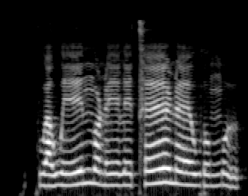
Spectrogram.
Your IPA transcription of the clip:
kʷ a w eː n̪ ɔ ɳ eː l e tʰ ɛː ɳ ɛː w ɾ o ŋʷ ɯ

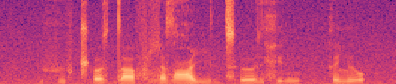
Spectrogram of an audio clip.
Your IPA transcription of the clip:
f y f t͡ʃʼ œ z d aː f ɮ a z ʕ iː d t͡sʼ øː z xʲ ø ŋ | k ɛ lʲ o

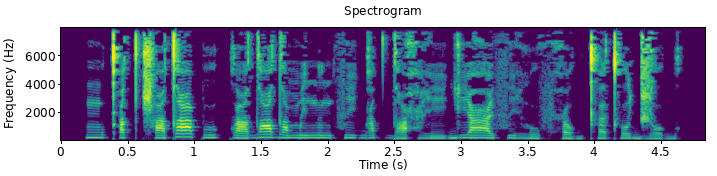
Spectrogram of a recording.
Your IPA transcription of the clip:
m o kʼ u tˤ ʈ͡ʂʰ ɐ tˤ i e̯ p u k o dˤ i e̯ dˤ o m i n u n f i ɡ u tˤ dˤ ɐ ħ ɦ i ɡ i ʕ i f i ɦ u f ħ o ɡ kʰ ɐ tʰ o d͡ʑ o ɡ

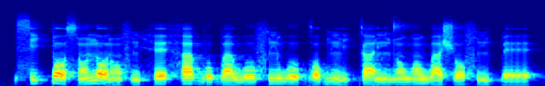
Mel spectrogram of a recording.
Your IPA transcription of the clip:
s i˦ k͡p ɔ˦˨ s ɔ̃˨˦ n ɔ˦˨ ɾ ɔ̃˨ f ĩ˨ h ɛ˧ h a˦ b o˦ b a˧ w o˦ f ĩ˦ w o˦˨ ɡ ɔ˨˦ b ĩ˦˨ ɾ i˨ k a˧ ɾ ĩ˧ d ɔ̃˦ w ɔ̃˦ w a˧ ʃ ɔ˧ f ĩ˧ k͡p ɛ˨

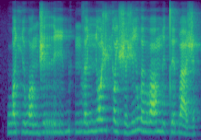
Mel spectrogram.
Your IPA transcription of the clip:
w ɒ ç ʉ w ɔ n d͡ʒ i r i b | n z ə ɲ ɔ ʒ ç ɔ j ʒ ə ʒ i w ə β ɒ m i t̪ ɪ b a ʒ

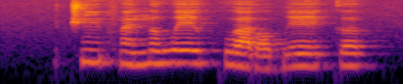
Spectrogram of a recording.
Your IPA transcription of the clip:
t͡ʃ ĩ˦ f ɛ̃˧ ŋ ə˦ w eː˦ kʷ a˦˨ ɾ ɔ˨ b eː˦ k ə˦

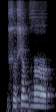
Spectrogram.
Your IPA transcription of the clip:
ʃ ʏ ʃ ɛ bʱ ə˞

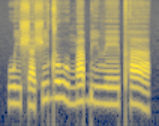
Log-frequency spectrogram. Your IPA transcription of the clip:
w i˨ ʃ a˨ ʃ i˦ d o˦ β u˨ ŋ a˦ ɓ i˦ β eː˦ pʰ a˦˨

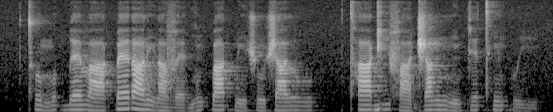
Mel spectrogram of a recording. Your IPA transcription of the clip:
tʰ ʊ˦˨ m ʊ˦ ɡ͡b ɛ˦ β aː˨ k͡p ɛ˦ ɾ a˦ ɾ ĩ˨ ɾ a˨ v ɛ˨ ɡ ũ˦ k͡p a˦ k͡p ĩ˨ ʃ ũ˨ ʃ a˦ l u˦ | tʰ a˦ ɡ iː˦ f a˨ d͡ʒ a˦ n ɲ ĩ˨ k ɪ˦ tʰ ĩ˦ kʷ iː˨

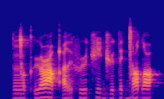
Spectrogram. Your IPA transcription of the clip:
ŋ͡ǀ ʊ kʼ ʉ ʕ ə qʼ ɪ r f ʉ t͡ʃ i d͡ʒ ʉ t ɪ ɡ͡ǀ i dˤ ə

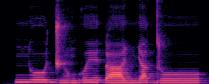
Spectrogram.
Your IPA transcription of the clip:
ɲ oː˦ d͡ʒ ũ˨ ɡʷ eː˦ ɗ aː˨ ɲ a˦ d oː˦

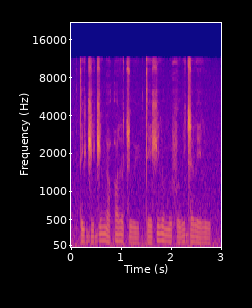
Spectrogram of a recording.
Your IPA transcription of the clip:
t̪ e lʲ d͡ʒ i d͡ʒ i l ŋ œ qʷ œ l ʊ t͡s u y̯ | t̪ e ʃ i l u ŋ u f ʊ w i d͡z œ l e l u

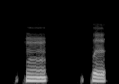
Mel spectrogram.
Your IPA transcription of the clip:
p õ | p ə

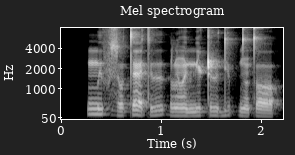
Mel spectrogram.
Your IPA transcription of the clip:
m ɨ f z o t̪ ɜ t ɯ | l õ ə̯ mʲ ɯ ʈ ɯ d̪ ʉ p d̪ õ t̪ ɔ

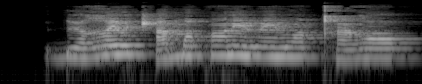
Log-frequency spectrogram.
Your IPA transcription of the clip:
ɠ ɨ˨ ʁ e˦ ʊ̯ t͡ʃʼ a˨˦ m ɔ˦˨ q ɔ̃˦ ɾ ẽ˦ β ẽ˦ β ɔ̃˦˨ qʰ ẽ˨˦ ʁ ɔ˦

